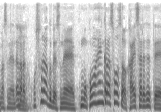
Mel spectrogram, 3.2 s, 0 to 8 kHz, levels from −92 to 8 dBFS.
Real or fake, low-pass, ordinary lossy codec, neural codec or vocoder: real; 7.2 kHz; none; none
